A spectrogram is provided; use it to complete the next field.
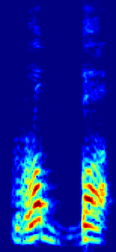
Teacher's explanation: با کو سختی سے پڑھیں گے, تشدید ہے, دو با ہے اس میں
